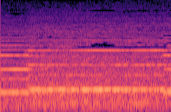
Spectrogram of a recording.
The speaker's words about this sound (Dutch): Wacht, dit is een ambulance die passeert.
